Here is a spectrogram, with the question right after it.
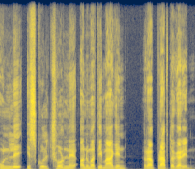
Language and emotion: Nepali, neutral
